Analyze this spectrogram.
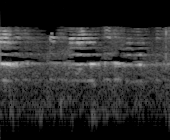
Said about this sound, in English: Really sorry about that. That thing is going... Geese are annoying, bro.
